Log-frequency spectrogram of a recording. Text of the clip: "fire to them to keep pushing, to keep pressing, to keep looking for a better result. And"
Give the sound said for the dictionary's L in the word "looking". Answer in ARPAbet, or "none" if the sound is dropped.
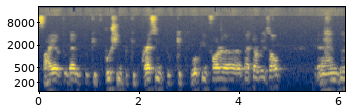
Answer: W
